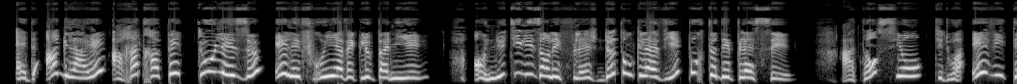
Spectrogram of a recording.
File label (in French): enfants; aglae et sidonie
